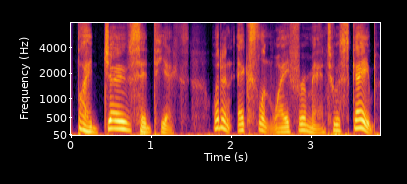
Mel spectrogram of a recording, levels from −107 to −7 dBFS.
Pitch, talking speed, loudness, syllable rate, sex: 145 Hz, 215 wpm, -19 LUFS, 5.6 syllables/s, male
